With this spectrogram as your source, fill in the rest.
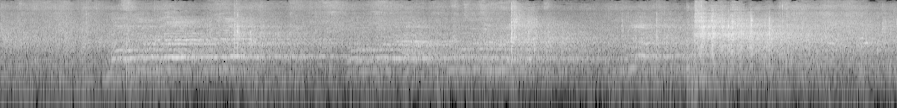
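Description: Young players shout and call out across the rink.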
